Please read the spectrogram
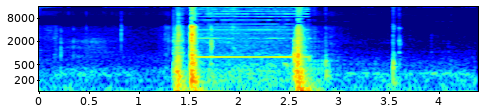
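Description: Two quick clicks, then a small electric motor in the car runs with a steady whine for about a second and stops with a heavy thump. A light click follows near the end.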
